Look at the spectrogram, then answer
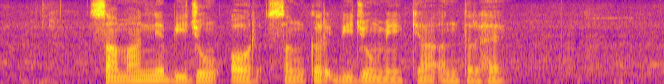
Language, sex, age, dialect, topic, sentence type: Hindi, male, 25-30, Marwari Dhudhari, agriculture, question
